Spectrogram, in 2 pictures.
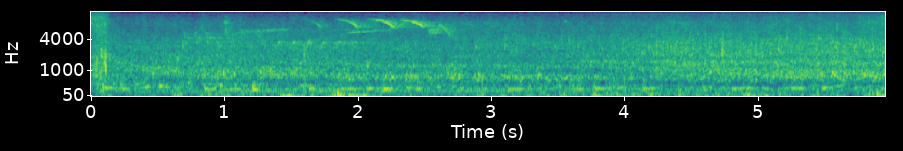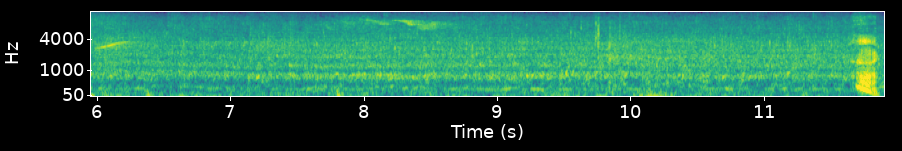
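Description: The North Branch Whitewater River at Carley State Park near Plainview, Minnesota, flows as a steady broadband rush of water, even and moderately close throughout, with faint bird calls in the background.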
